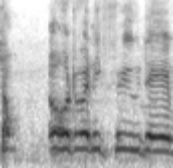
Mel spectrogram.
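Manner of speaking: furious woman's loud, shrill angry scream. Recounting a woman who came out of a pub and screamed at them, retelling a woman's scream. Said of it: "screamed to us".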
